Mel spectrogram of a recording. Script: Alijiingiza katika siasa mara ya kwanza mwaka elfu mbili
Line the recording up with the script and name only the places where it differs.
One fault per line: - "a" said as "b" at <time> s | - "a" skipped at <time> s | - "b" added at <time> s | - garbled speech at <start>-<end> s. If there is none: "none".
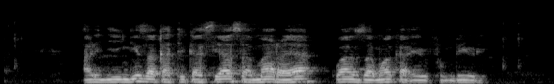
none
